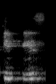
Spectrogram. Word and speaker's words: Kippis: So it is Kippis. That's how you pronounce it.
